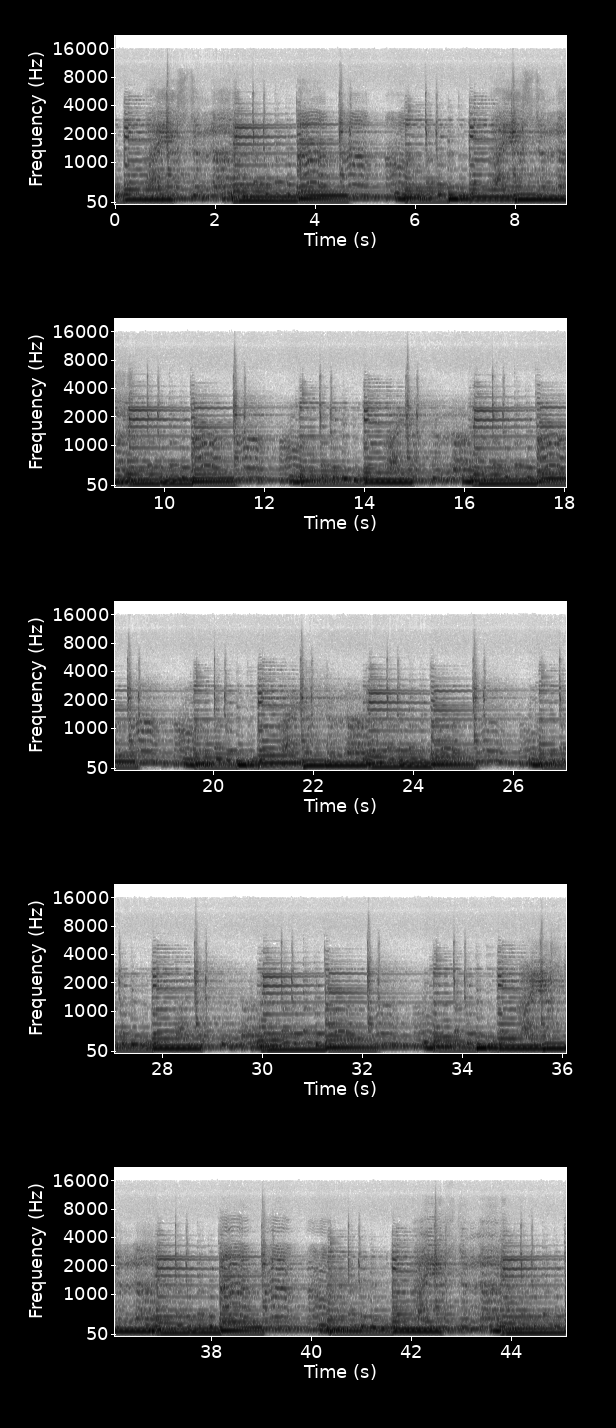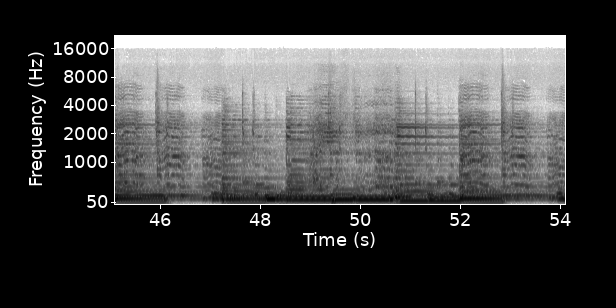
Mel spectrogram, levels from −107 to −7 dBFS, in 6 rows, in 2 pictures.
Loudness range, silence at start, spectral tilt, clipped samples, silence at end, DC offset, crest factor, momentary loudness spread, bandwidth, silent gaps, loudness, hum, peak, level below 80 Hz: 3 LU; 0 s; -9 dB/octave; under 0.1%; 0 s; under 0.1%; 14 dB; 10 LU; 6.4 kHz; none; -19 LUFS; none; -4 dBFS; -38 dBFS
